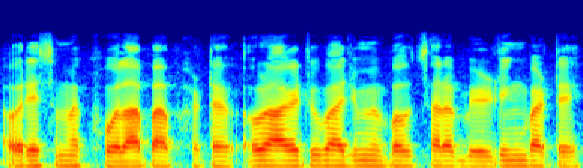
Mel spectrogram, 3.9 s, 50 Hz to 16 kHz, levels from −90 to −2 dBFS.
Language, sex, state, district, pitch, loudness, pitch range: Bhojpuri, male, Uttar Pradesh, Gorakhpur, 110 Hz, -18 LUFS, 105-115 Hz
